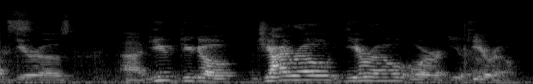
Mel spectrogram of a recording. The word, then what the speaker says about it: gyro: So if you've always wondered, it's like just the G is silent. You just go straight Y.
